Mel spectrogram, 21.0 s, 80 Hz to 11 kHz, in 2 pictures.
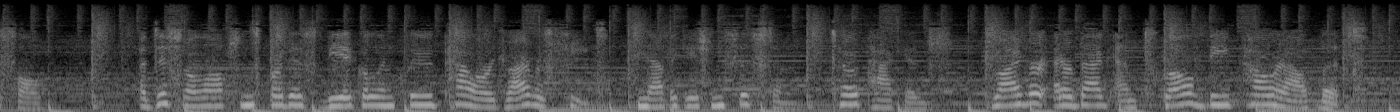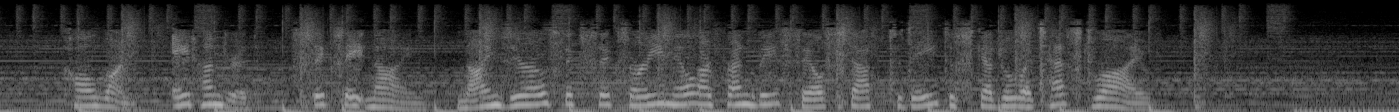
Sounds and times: Speech: 0.0s - 0.4s, 1.1s - 10.3s, 11.0s - 19.2s
Music: 0.0s - 20.9s.

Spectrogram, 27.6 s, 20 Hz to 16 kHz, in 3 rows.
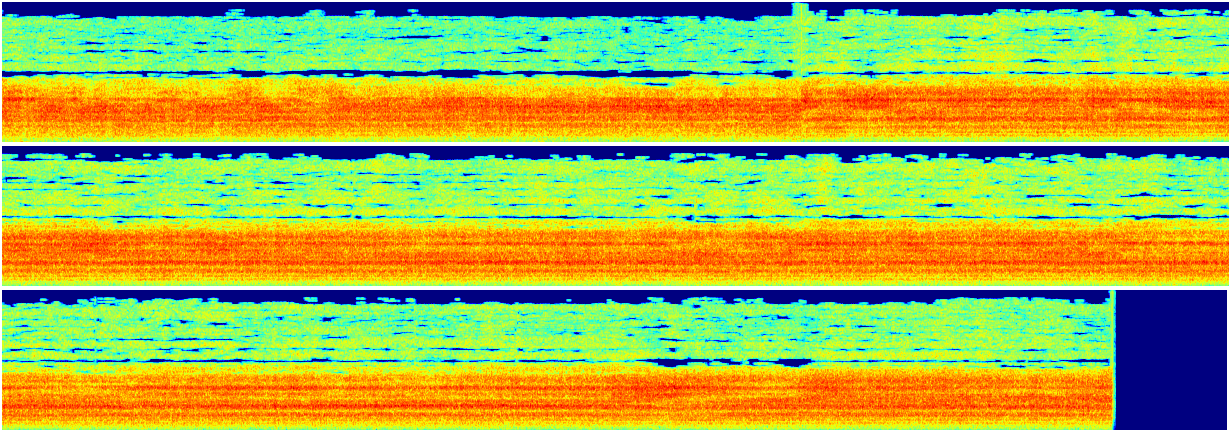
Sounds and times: Jet engine: 0.0s - 26.8s.

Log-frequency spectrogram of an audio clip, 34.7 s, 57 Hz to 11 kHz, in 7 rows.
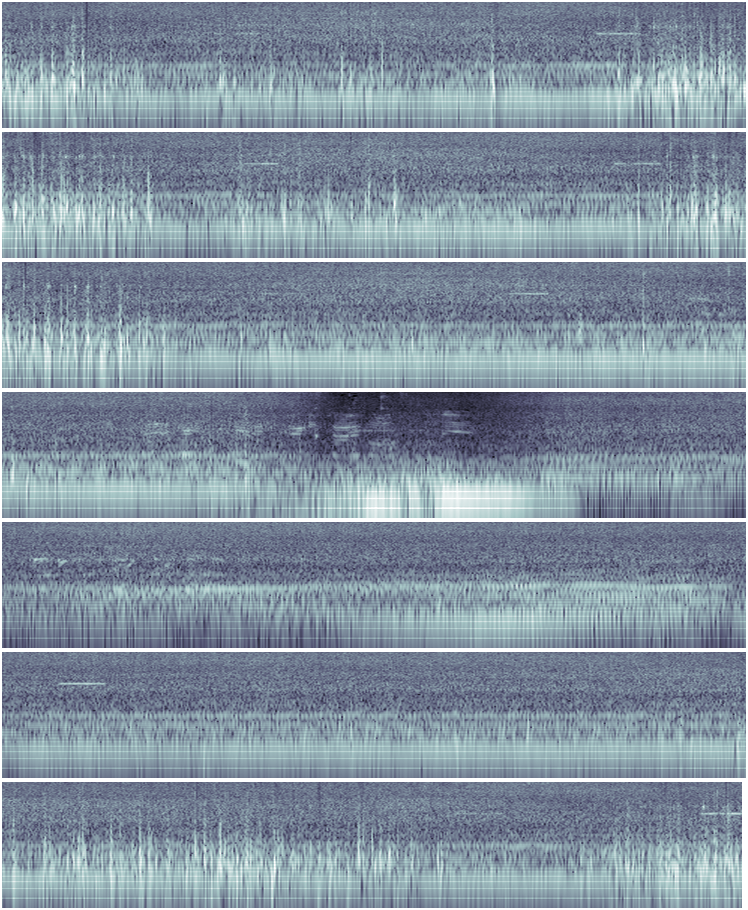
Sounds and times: Motorboat, speedboat: 0.0s - 34.6s.

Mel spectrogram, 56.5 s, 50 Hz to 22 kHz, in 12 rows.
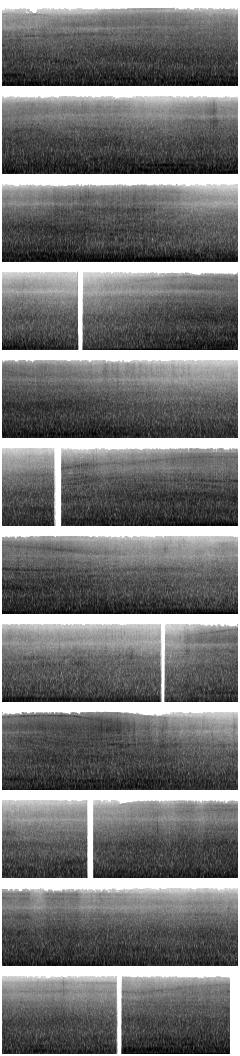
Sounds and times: Heavy engine (low frequency): 0.0s - 56.4s
Outside, urban or manmade: 0.0s - 56.4s
Truck: 0.0s - 56.4s.

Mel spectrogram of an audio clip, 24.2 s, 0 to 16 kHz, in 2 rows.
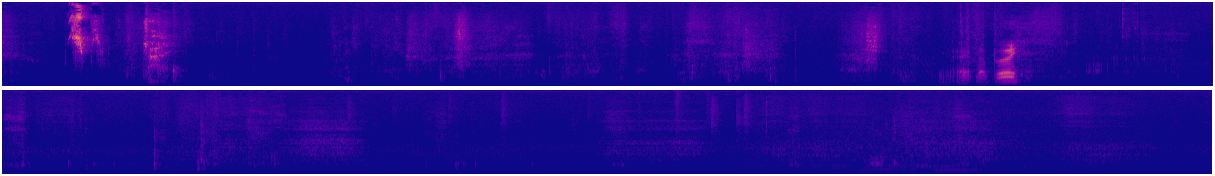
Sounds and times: Speech: 9.5s - 10.3s.

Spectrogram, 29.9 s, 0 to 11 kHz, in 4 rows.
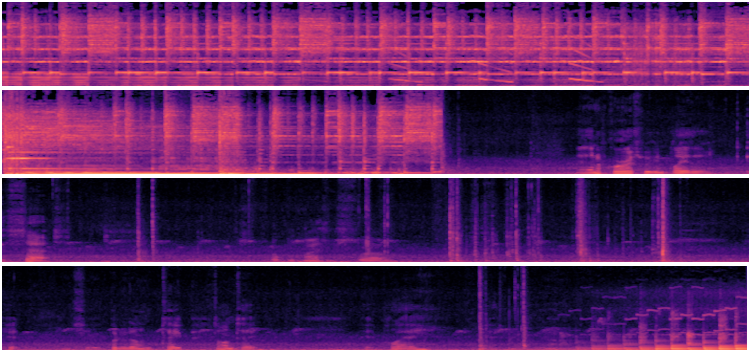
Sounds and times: Music: 0.0s - 11.9s, 28.1s - 29.8s
Speech: 13.2s - 15.6s, 17.6s - 19.0s, 22.4s - 25.0s, 26.0s - 28.0s.

